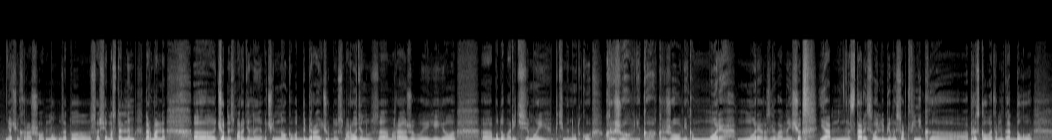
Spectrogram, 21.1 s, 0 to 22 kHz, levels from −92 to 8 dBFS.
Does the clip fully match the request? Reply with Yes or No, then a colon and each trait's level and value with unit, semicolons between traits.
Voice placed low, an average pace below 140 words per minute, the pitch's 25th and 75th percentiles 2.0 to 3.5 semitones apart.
No: low, 110 Hz; average, 120 wpm; average, 3.9 semitones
